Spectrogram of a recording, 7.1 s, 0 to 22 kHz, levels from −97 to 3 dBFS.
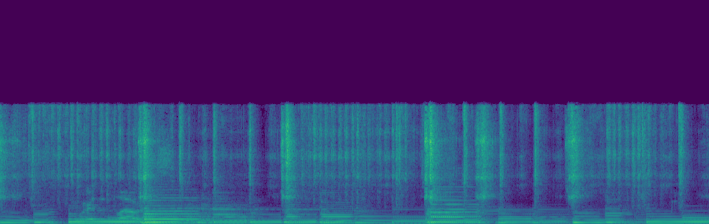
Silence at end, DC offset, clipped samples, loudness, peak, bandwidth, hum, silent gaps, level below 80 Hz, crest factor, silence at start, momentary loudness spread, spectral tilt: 0 s; under 0.1%; under 0.1%; -32 LUFS; -8 dBFS; 12 kHz; none; none; -74 dBFS; 26 dB; 0 s; 11 LU; -2.5 dB/octave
